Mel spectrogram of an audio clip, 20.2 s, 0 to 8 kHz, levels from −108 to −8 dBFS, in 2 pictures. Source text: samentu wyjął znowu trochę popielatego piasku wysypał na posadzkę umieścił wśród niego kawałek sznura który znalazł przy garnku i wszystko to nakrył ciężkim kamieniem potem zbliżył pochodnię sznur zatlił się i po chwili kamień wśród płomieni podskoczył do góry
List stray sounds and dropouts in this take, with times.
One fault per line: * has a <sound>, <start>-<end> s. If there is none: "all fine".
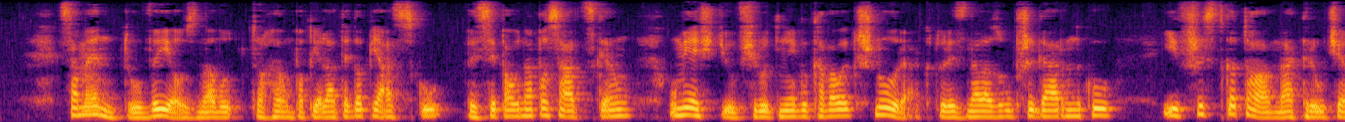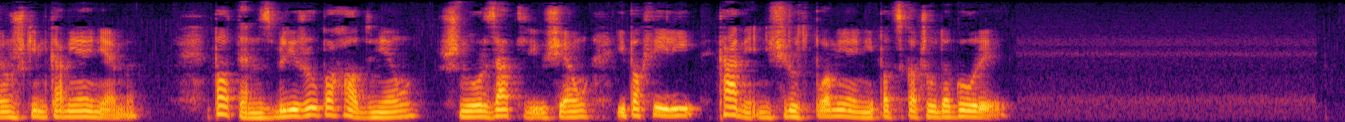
all fine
